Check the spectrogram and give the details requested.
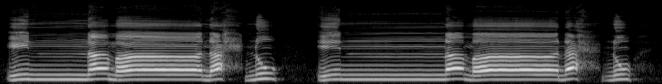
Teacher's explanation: इन्नमा नहनु, इन्नमा नहनु, इन्ना पे क्यों रुके और क्या किया, गुन्ना किया है हमने, नून मुशद्दद मीम मुशद्दद पर गुन्ना होता है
